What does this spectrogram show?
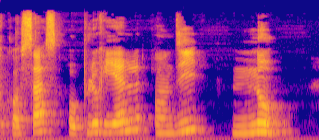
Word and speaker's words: nos: Ahora, si son varias cosas, au pluriel, on dit nos. No con ese final que no se pronuncia.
